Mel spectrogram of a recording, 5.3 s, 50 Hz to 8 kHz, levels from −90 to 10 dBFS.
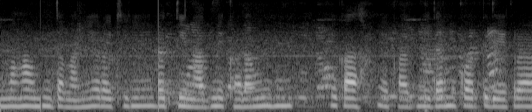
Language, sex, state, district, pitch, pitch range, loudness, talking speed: Hindi, female, Bihar, Gaya, 215 Hz, 210-220 Hz, -26 LUFS, 235 wpm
